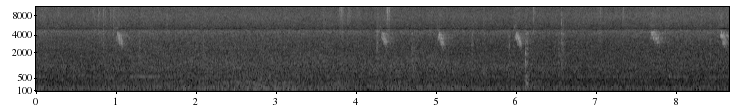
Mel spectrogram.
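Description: Faint short high chirps from a bird, about seven at irregular intervals, over a quiet steady outdoor hiss.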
